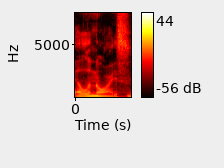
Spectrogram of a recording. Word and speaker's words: Illinois: Illinois.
